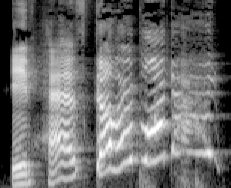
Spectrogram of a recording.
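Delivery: high squealing excitement; excited shout. Real, not acted. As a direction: shriek it out with delight. Excited reveal of painting.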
